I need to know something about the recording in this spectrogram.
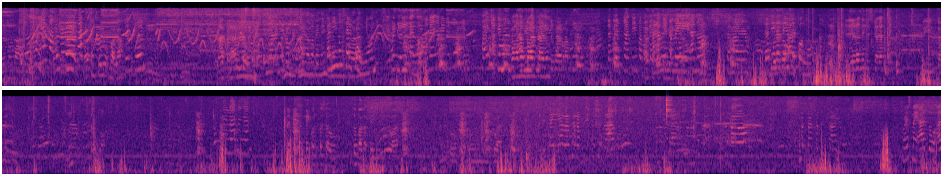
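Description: Children and adults chatter nearby around a meal.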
